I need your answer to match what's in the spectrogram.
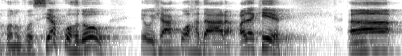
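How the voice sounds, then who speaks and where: This grammar teacher is a man with a Brazilian Portuguese accent and a voice that sits high. He keeps things lively, repeating examples slowly and asking questions to make sure students follow.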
